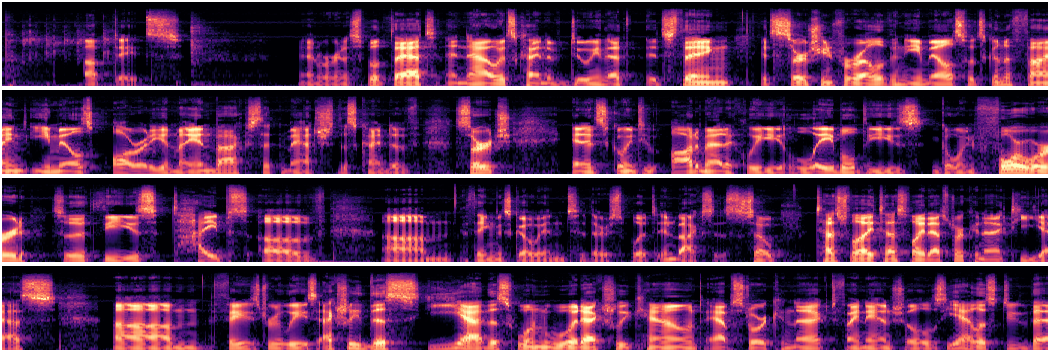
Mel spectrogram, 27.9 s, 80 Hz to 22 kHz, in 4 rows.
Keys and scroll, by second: 0.0-1.5 typing, 1.7 Return.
